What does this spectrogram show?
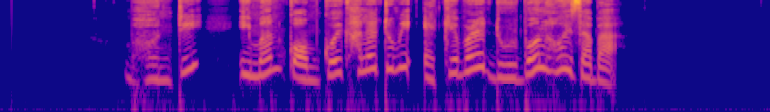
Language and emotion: Assamese, fearful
